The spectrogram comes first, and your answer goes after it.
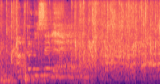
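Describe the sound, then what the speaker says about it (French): Audience applause for performers of traditional African and Ivorian dance at a tribute ceremony, a dense, steady wash of clapping with some voices and cheering mixed in, lasting throughout. "Donc, applaudissez-les"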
